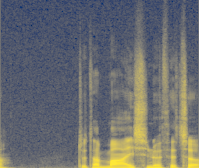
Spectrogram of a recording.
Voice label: "maes", Welsh

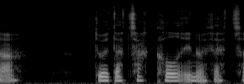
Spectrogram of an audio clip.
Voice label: "tacl", Welsh

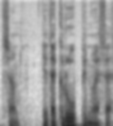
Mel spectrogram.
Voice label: "grwwp", Welsh

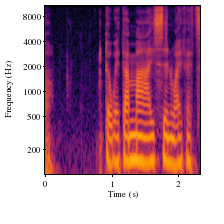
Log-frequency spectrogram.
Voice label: "maes", Welsh

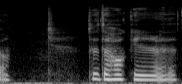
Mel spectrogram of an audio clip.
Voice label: "hogyn", Welsh

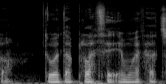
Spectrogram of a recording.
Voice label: "plethu", Welsh

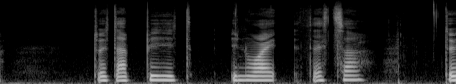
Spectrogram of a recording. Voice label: "byd", Welsh

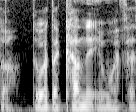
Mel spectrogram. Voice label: "cannu", Welsh

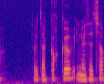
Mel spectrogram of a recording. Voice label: "gogr", Welsh

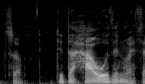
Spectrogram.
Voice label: "hawdd", Welsh

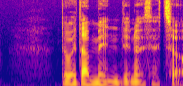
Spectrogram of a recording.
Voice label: "mynd", Welsh

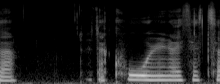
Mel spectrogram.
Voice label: "cwwn", Welsh

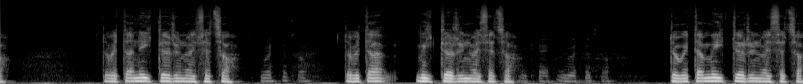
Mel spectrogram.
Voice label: "meidr", Welsh

